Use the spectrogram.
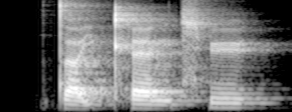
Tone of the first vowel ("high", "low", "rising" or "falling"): rising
